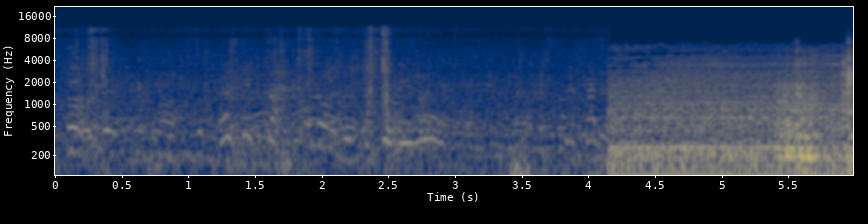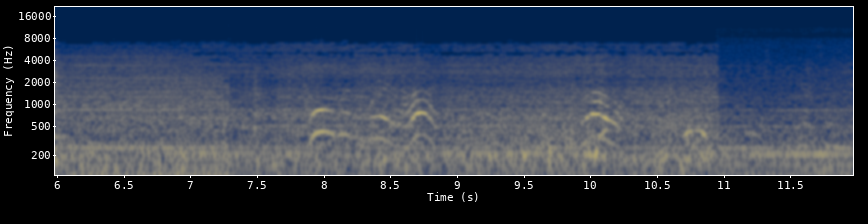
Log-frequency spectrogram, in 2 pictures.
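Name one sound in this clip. Men talk outdoors.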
